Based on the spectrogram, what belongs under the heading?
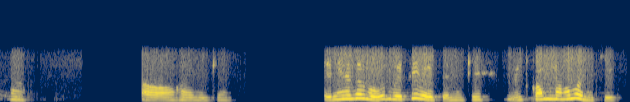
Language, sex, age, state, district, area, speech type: Assamese, female, 45-60, Assam, Sonitpur, rural, conversation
